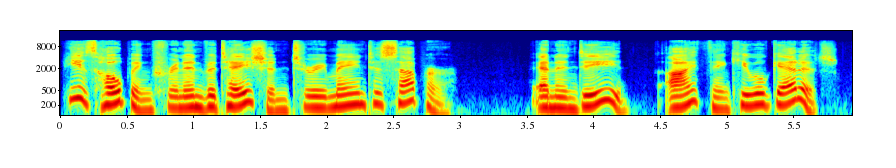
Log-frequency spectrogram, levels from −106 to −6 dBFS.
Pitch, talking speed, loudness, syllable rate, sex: 190 Hz, 180 wpm, -19 LUFS, 5.0 syllables/s, female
